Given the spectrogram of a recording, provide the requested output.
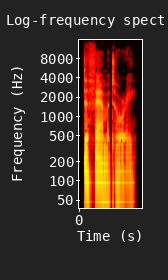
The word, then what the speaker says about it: defamatory: And this word has five syllables and the stress is on that second syllable. Defamatory.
